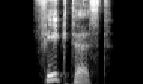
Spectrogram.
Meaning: inflection of fegen: 1. second-person singular preterite 2. second-person singular subjunctive II
- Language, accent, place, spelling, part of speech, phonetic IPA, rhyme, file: German, Germany, Berlin, fegtest, verb, [ˈfeːktəst], -eːktəst, De-fegtest.ogg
